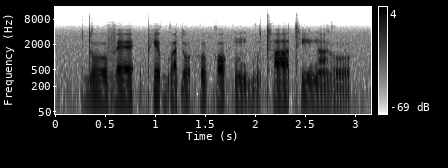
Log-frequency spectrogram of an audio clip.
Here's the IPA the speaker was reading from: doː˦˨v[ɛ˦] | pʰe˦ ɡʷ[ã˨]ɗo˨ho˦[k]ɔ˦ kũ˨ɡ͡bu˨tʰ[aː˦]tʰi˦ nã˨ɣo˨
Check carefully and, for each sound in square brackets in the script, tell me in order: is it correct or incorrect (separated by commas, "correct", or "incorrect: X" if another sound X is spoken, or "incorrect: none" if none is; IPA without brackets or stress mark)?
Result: correct, incorrect: a˨, correct, correct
